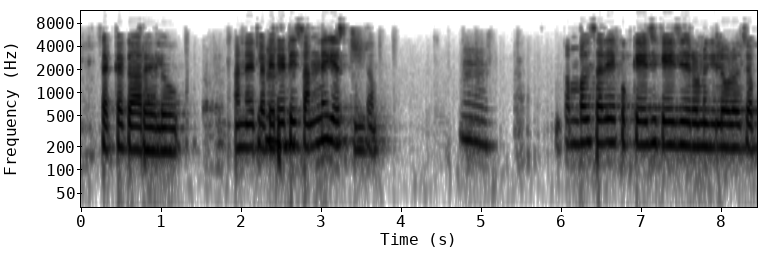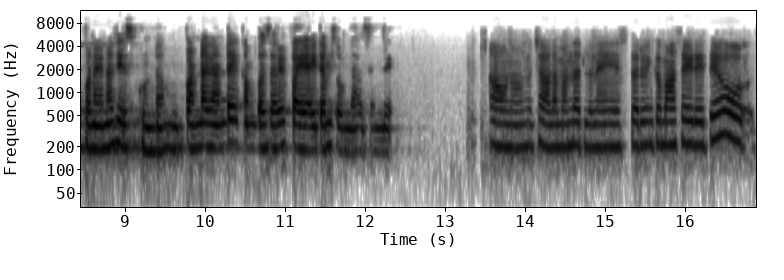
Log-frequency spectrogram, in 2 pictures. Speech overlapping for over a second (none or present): none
